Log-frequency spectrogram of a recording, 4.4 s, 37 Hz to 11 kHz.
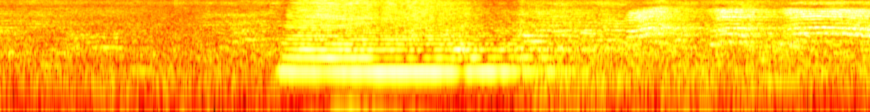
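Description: Air horn of an arriving WAP-4 electric locomotive, one steady single-note blast of about a second and a half that starts suddenly just over a second in, over the rumble of the approaching train.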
